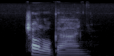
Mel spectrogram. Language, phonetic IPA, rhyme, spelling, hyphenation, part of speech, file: Hungarian, [ˈt͡ʃɒloɡaːɲ], -aːɲ, csalogány, csa‧lo‧gány, noun, Hu-csalogány.ogg
- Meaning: nightingale (bird)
